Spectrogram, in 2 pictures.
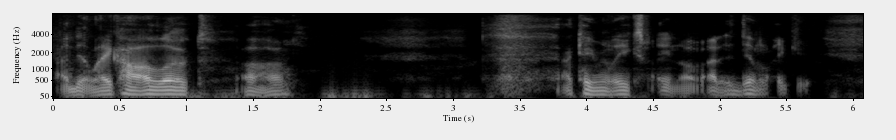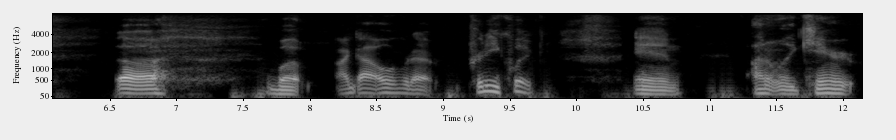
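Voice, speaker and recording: A man's voice: low-pitched, a little slow, creaky, long pauses, dark tone, no room sound. A young man chatting casually to camera in a hesitant, reflective way, outdoors in the cold, his voice shaky from shivering. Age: young adult. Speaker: vlogger. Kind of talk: casual, rambling advice chat to camera. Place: outdoors on a cold, windy, snowy beach.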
